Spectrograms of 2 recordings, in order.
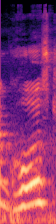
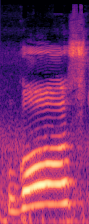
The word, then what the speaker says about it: ghost: অনেকে এটাকে ঘোস্ট বলে, উচ্চারণটা ঘোস্ট নয় কিন্তু, গোস্ট হাউস, ঠিক আছে।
